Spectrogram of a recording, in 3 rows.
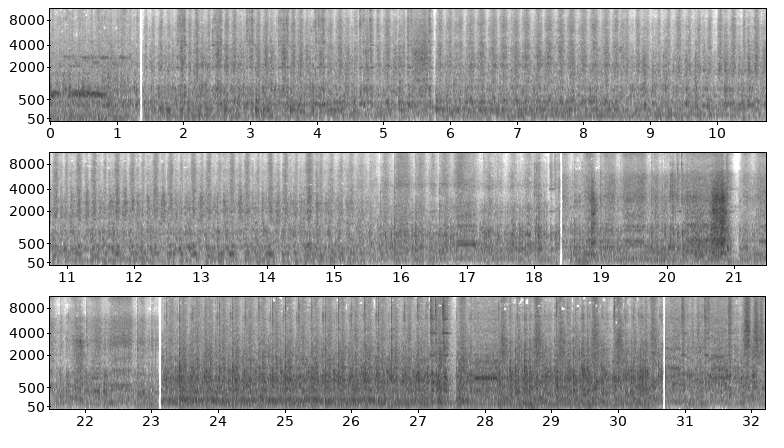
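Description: Cricut Explore 3 cutting machine running, its motors and rollers moving a sheet of removable smart vinyl through with a steady rasping sound and fast fine ticks. A sharp knock comes about 21 seconds in, and the machine runs louder over the last seven seconds.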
